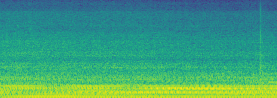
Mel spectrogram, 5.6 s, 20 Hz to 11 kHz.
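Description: Shelby GT350's 5.2-litre flat-plane-crank V8 with long-tube headers, running steadily while driving, heard from inside the cabin.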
